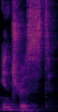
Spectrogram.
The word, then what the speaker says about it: interest: When I say that word, I say it like two syllables. Interest. I do not say interest. Interest.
